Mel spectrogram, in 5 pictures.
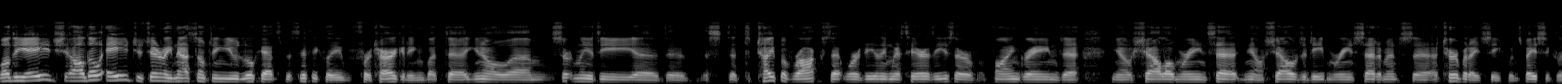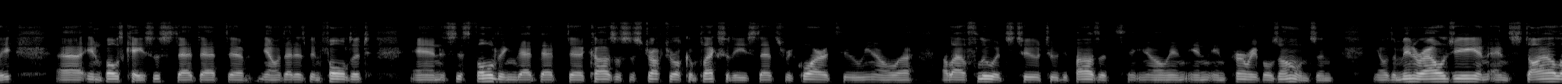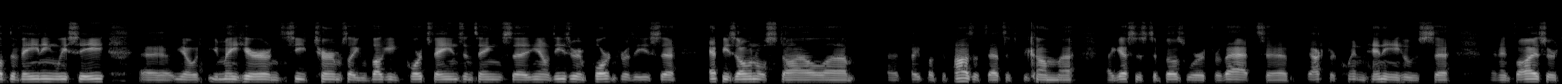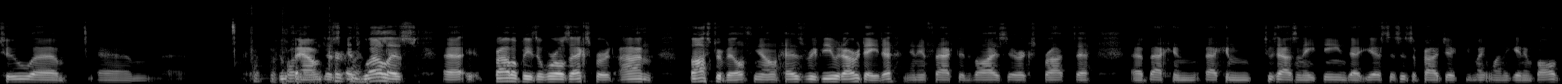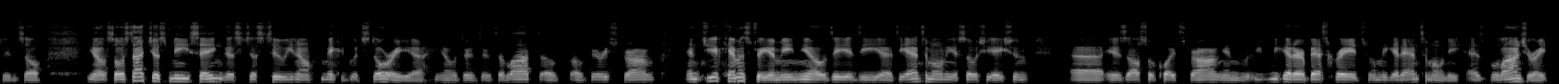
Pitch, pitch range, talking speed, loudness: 115 Hz, 110-125 Hz, 205 wpm, -30 LUFS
